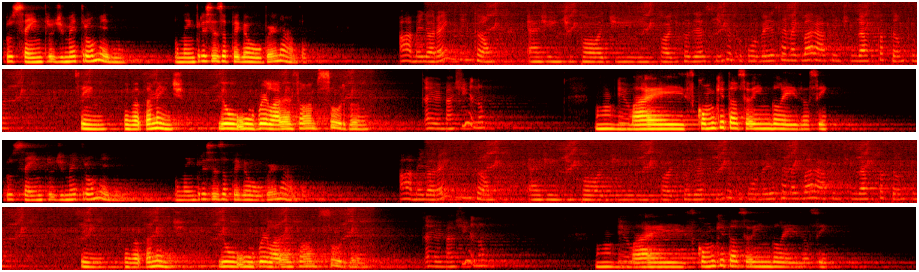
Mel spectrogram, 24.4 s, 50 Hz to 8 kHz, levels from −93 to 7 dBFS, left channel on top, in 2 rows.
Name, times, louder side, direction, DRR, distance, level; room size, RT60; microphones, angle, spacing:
voice 1, 0.1-1.7 2.3-4.0 13.3-14.6 15.1-17.1 20.1-23.2, left 7 dB, 90° left, 19 dB, 0.3 m, -25 dB
voice 2, 5.3-12.3 17.8-18.7 20.4-20.7, left 3 dB, 70° left, 10 dB, 0.8 m, -41 dB
Stream, 5.6-17.2, equal, 5° left, 1.8 m, -50 dB
26.0 x 15.0 x 3.4 m, 2.6 s
head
